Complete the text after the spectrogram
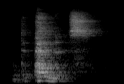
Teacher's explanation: If I exaggerated, I could say that the only thing you need to hear in independence is pen. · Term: stressed syllable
